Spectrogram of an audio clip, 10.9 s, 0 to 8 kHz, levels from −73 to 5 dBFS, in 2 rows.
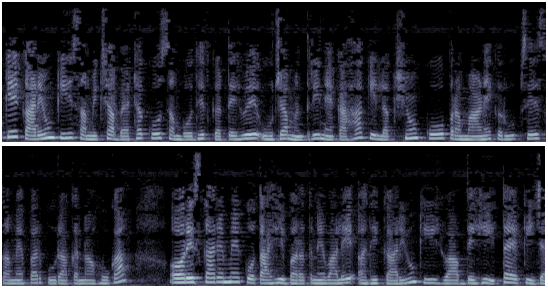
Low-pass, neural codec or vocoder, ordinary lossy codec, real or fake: none; none; none; real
